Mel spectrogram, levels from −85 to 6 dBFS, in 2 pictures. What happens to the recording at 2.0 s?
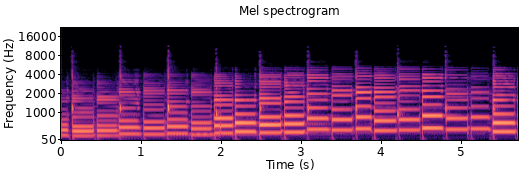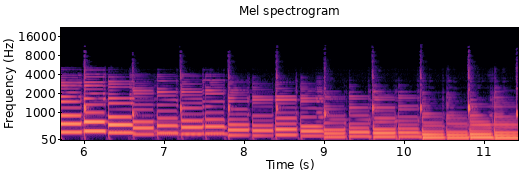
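At 1.98 s the audio jumps ahead: compressed frames are skipped, so roughly 50 ms of sound never plays, which fits about two dropped 26.1 ms frames. The overlapping neighbouring frames blur the join into a brief smeared blip, not a hard click. On a waveform the envelope steps abruptly to a later level, and a spectrogram shows a thin vertical smudge where the time patterns fail to line up.

Throughout, including this moment, the audio carries plainly audible MP3 compression damage, likely from encoding at a low bitrate around 64 kbps. It sounds watery and swirly, with a dulled top end. A spectrogram shows the treble cut off flat at a fixed frequency and sparse high-frequency patches flickering on and off.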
